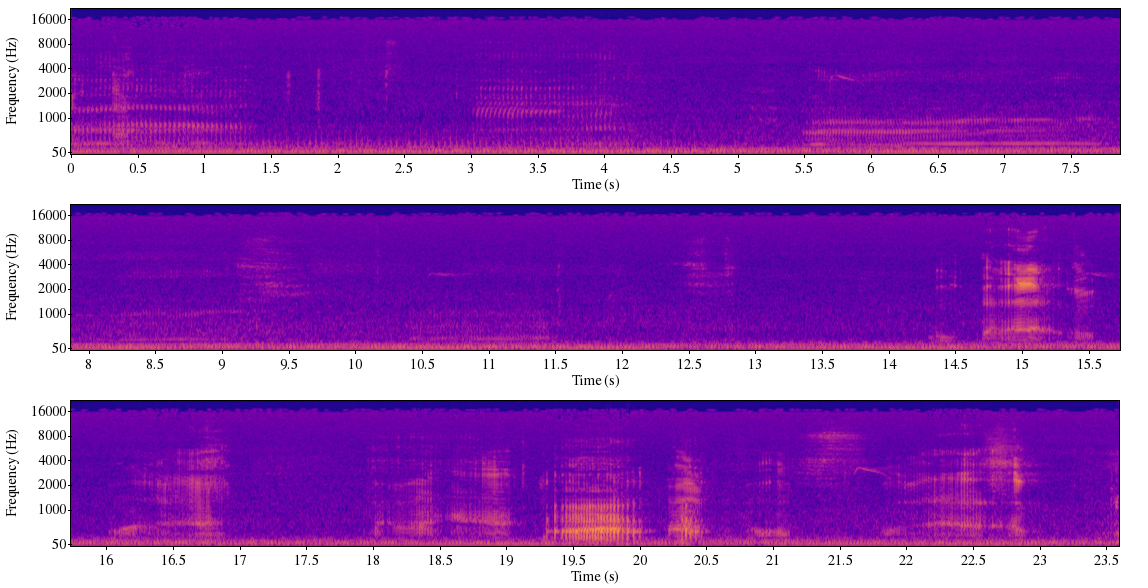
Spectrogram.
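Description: Sea lions groan and bark nearby.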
